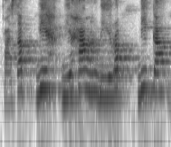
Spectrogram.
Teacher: Bacanya ditekan, huruf ba-nya ditekan, tapi tidak ditahan. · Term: tasydid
